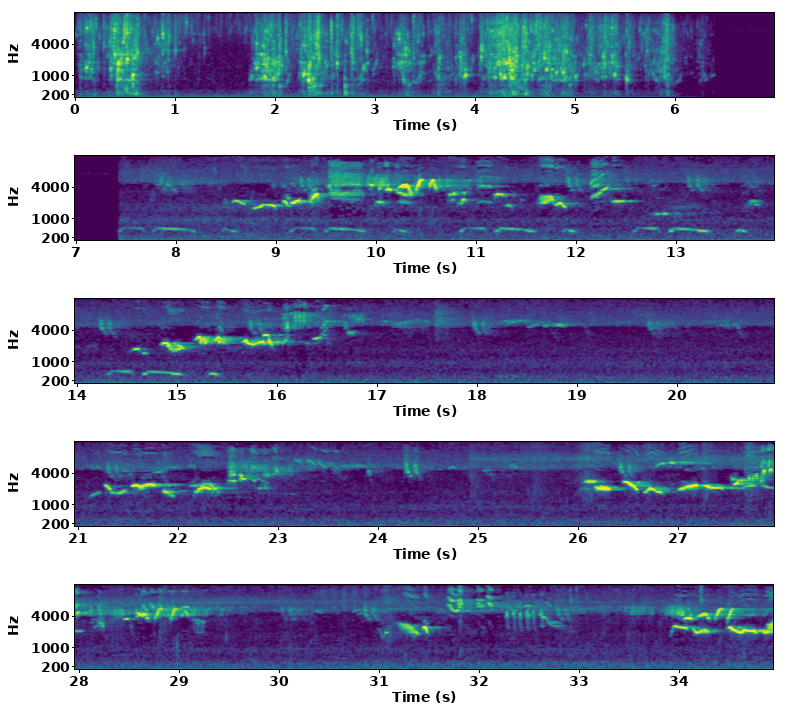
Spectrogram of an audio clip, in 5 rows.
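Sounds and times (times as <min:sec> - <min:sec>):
birds chirping and singing: 0:07.5 - 0:18.9, 0:21.2 - 0:34.9.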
